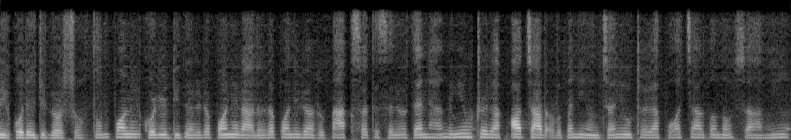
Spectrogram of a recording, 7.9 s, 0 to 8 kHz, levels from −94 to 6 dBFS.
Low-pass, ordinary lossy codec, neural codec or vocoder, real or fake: 7.2 kHz; none; codec, 16 kHz, 0.5 kbps, FunCodec, trained on Chinese and English, 25 frames a second; fake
